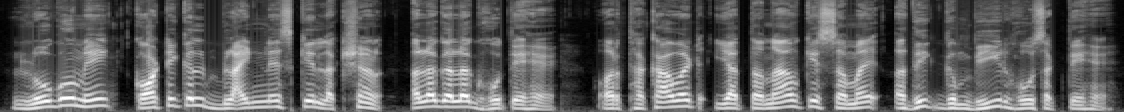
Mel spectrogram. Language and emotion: Hindi, neutral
